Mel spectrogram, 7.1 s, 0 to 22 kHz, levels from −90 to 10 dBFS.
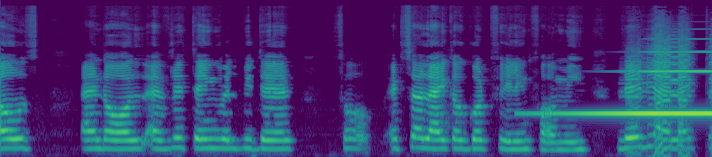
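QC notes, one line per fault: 5.14–7.12 s, loudspeaker feedback squeal: a steady 1.1 kHz tone rises over about a second and a half to roughly 15 dB above the speech and holds to the end. The microphone is picking up its own loudspeaker, and loop gain exceeds unity at that frequency.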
